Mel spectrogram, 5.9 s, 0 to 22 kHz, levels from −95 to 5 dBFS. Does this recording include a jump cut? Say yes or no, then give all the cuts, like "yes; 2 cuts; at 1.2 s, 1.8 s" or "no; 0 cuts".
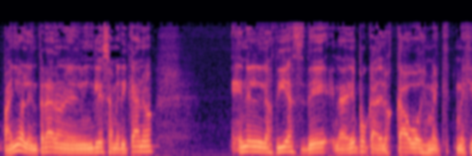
yes; 1 cut; at 2.9 s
